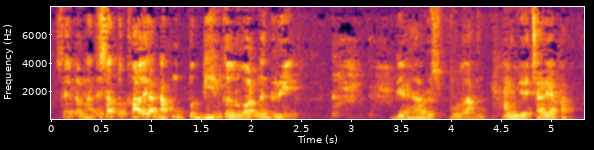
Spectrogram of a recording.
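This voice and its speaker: Middle-aged male pastor preaching, pretty high voice, sounds far off in a roomy church. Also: fairly quick, lo-fi sound, a little hiss or hum. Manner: lively preaching with wide swings in loudness, asks the congregation questions. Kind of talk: sermon. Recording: echoey church sound from a distance.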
